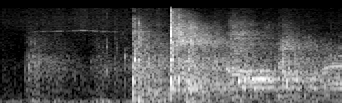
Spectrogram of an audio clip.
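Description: A cricket bat strikes a ball with a sharp crack in an echoing hall.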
